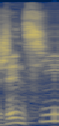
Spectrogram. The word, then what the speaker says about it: GENCI: innovation et technologie de gêne si on prononce comme ça exactement gêne si c'est quoi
